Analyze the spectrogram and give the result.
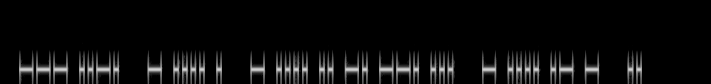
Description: Morse code, heard as a keyed tone, about 28 wpm, 700 Hz. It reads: OF THE THINGS THAT I
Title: Sets of 5 Words Encore 28wpm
